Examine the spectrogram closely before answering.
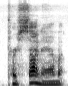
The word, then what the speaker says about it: Personam: sold Lamborghini's um at personam uh which is spelled p RS o n a so it's like person and then am at the end uh division will be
